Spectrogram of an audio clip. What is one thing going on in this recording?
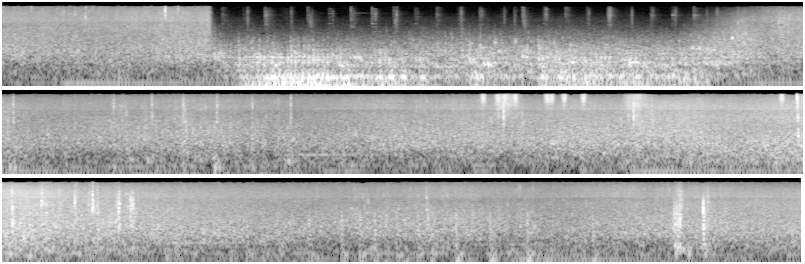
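Ocean waves wash and splash steadily outdoors.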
